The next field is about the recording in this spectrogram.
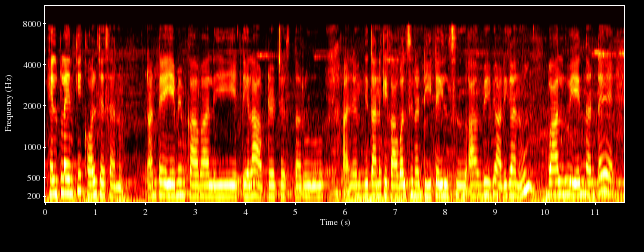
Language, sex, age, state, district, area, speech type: Telugu, female, 18-30, Telangana, Nalgonda, urban, spontaneous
